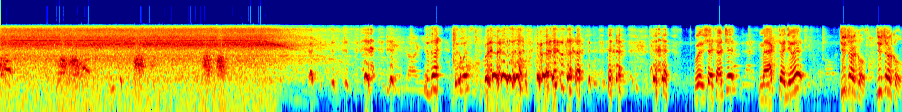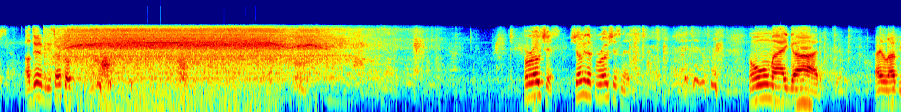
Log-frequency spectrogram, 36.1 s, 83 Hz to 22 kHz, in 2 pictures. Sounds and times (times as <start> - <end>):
Speech: 13.9 - 19.5, 28.5 - 30.9, 33.0 - 34.5, 35.2 - 36.0.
